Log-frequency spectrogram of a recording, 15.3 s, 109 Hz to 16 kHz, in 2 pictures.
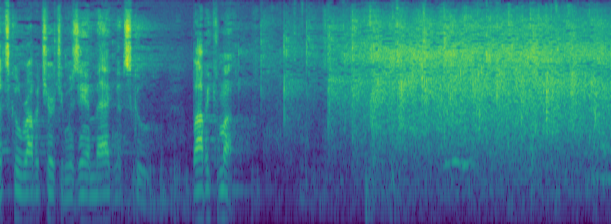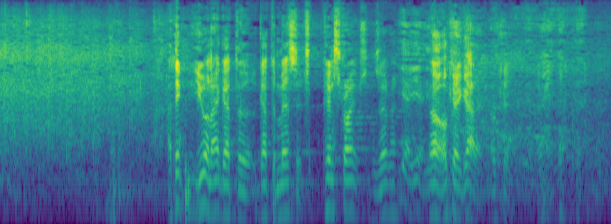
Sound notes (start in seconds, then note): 3.3 audience applauding; 13.2 audience laughing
